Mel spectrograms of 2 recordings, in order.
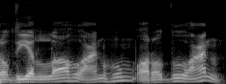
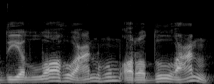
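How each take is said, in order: Both takes have the same delivery.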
